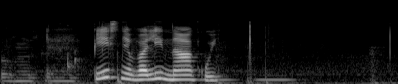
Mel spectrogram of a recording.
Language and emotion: Russian, neutral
